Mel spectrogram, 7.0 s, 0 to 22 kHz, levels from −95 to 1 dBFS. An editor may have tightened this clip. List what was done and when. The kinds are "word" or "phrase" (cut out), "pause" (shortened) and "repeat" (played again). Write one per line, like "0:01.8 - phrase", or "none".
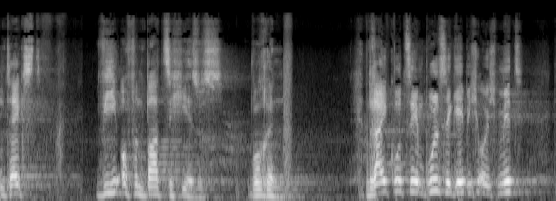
0:01.0 - pause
